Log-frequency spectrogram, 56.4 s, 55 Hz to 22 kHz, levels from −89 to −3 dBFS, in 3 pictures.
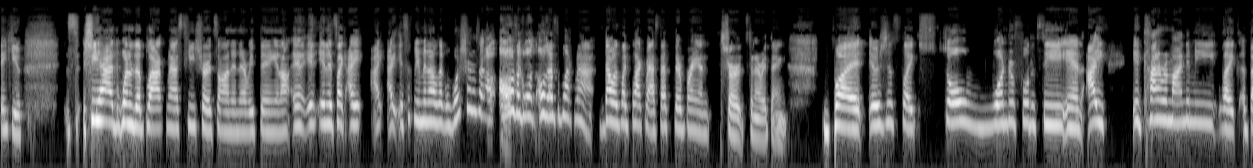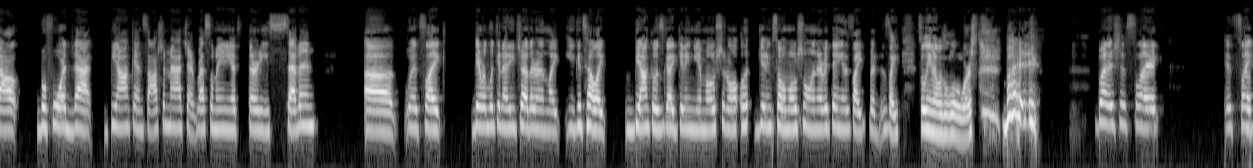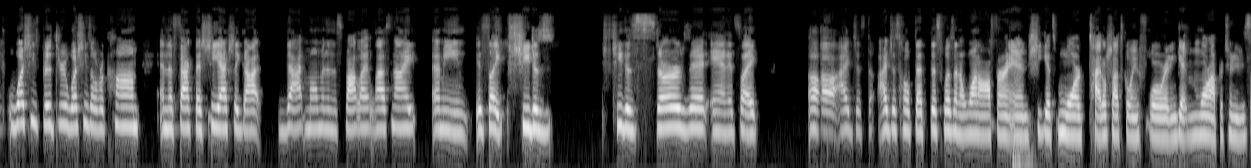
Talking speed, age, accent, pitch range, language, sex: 195 wpm, 30-49, American, 210-255 Hz, English, female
